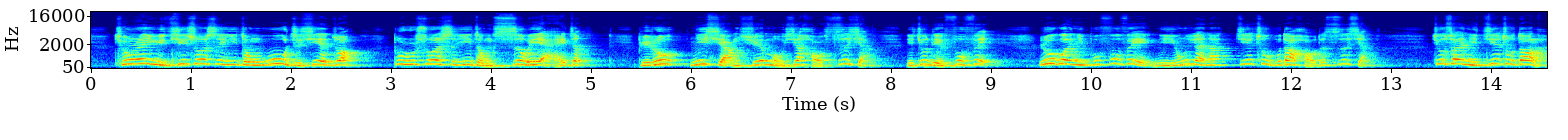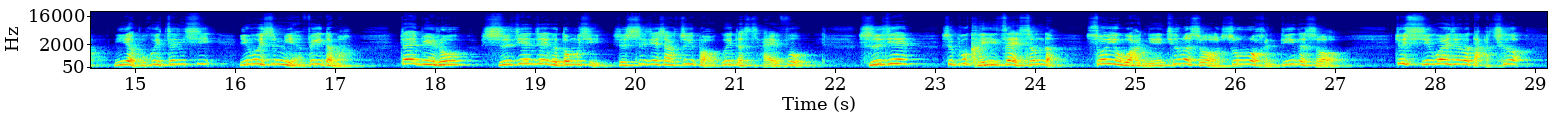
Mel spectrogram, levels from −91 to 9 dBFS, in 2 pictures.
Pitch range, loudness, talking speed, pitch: 205-290 Hz, -17 LUFS, 260 characters per minute, 255 Hz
